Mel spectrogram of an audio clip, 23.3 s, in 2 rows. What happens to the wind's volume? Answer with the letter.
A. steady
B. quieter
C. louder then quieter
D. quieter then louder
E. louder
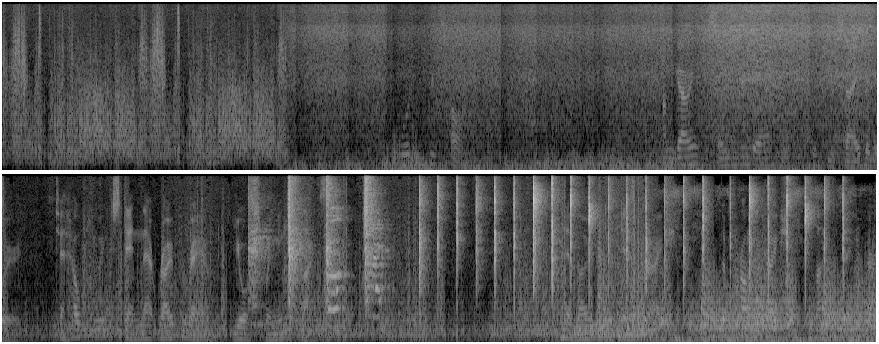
E.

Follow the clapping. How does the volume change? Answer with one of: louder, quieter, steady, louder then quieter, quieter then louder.
quieter then louder.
